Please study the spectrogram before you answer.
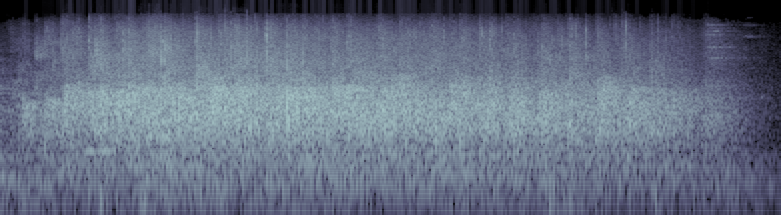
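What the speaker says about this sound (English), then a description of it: "can you raise your hand so we can all applaud you?" A small business forum audience breaks into sustained applause, dense and even, swelling quickly, holding steady for several seconds, then tapering off at the end with no talk over it.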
